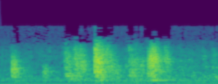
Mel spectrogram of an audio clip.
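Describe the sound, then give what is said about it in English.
A door is opened and shut, a handful of short wooden clunks and rattles spread over a couple of seconds, with no one speaking. “Don't bother to come to the door. I'll let myself out.”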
